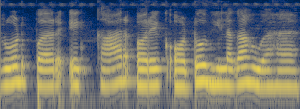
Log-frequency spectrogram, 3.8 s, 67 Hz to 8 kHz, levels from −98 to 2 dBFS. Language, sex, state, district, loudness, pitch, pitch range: Hindi, female, Jharkhand, Garhwa, -14 LUFS, 195 Hz, 190-210 Hz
